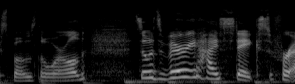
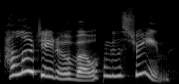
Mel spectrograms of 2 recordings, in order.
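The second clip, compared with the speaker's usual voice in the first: excited greeting; 11 semitones higher, 7 dB louder, faster than usual. Real, not acted. Greeting a chat viewer.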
